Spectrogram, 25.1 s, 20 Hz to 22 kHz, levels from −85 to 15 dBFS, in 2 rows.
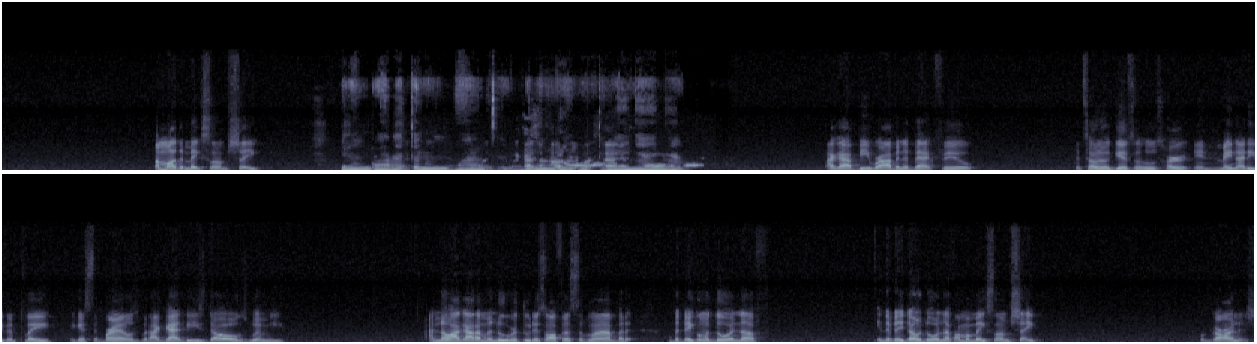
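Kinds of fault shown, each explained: Echo leak: a delayed copy of the sound returns about 311 ms late in four scraps between 3.42 and 7.04 s, likely because an echo canceller let its loudspeaker pickup through. It starts about 30 dB below the speech, then rises to about 15 and then 5 dB below.
Speech suppressed in double talk: from 3.99 to 5.26 s and again from 5.46 to 6.21 s the speech dips, by about 35 dB at worst in the first stretch and about 10 dB in the second. That's likely an echo canceller turning down its own talker while its loudspeaker was playing.
Call bitrate drop: from 13.77 to 19.47 s the coding gets coarser, so the speech sounds rough, watery or muffled. That points to the encoder dropping from around 64 kbps to around 27 kbps. It sits at the bottom for roughly 3.9 s, then clears before the clip ends.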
